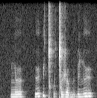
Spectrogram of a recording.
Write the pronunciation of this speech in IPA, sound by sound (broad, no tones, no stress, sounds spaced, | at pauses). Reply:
n ʏ | y pʲ œ ǀʰ u ǀ ʏ ʐ œ b y ɠ e ʎ y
